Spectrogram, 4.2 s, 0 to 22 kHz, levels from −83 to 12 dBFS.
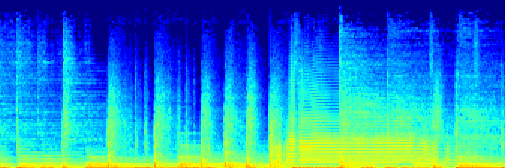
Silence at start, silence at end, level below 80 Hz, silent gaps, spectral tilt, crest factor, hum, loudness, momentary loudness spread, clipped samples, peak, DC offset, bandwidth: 0 s; 0 s; -18 dBFS; none; -5 dB/octave; 14 dB; none; -15 LUFS; 4 LU; under 0.1%; 0 dBFS; under 0.1%; 19 kHz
